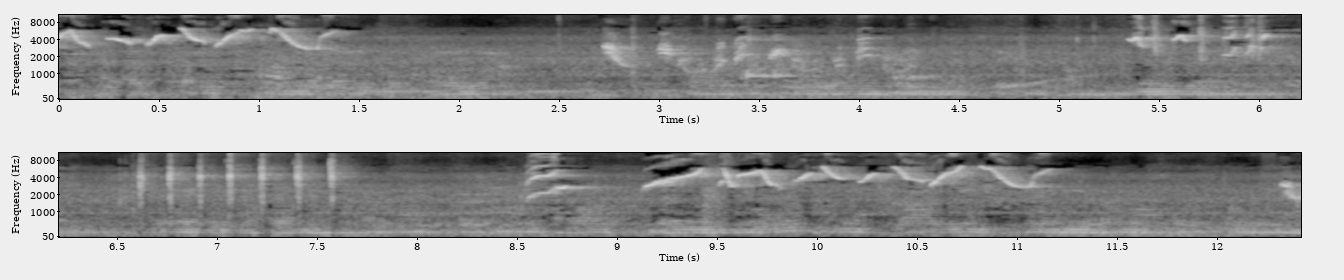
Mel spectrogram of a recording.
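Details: Oriental magpie-robin (kacer) singing: bursts of high, sharply modulated whistles and chattering phrases, separated by pauses, with sharp clicks and low murmuring voices underneath.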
